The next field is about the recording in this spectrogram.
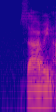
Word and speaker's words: Samhain: Samhain ausgesprochen. S-A-M-H-A-I-N geschrieben.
